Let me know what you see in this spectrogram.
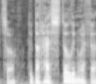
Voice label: "rhestl", Welsh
